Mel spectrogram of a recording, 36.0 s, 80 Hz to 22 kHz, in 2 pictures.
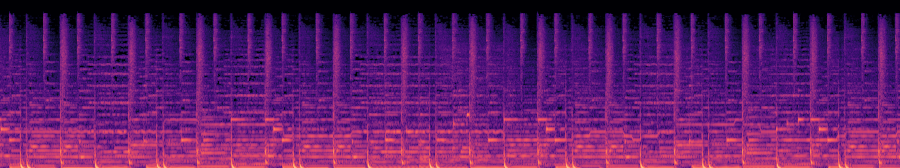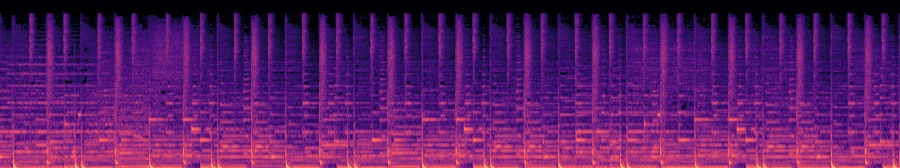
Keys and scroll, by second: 0.0 Tab, 1.3 s, 3.7 g, 3.8 y, 6.5 KP_3, 7.9 Tab, 8.4 s, 9.5 Tab, 11.3 shift+g, 12.4 z, 13.2 g, 13.8 shift+g, 22.3 z, 29.9 KP_7, 31.7 g, 32.0 x.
